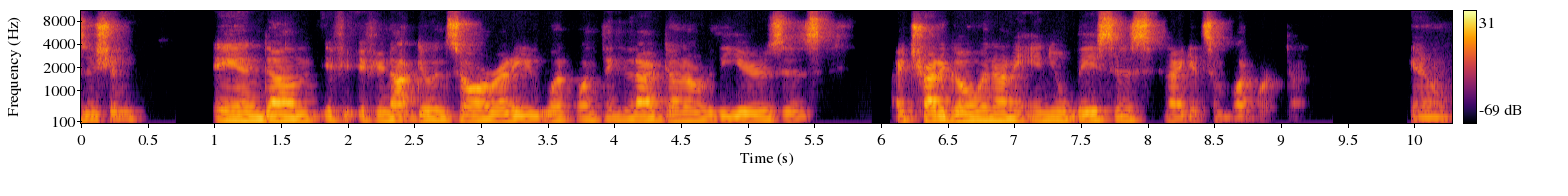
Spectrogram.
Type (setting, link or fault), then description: link, video call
